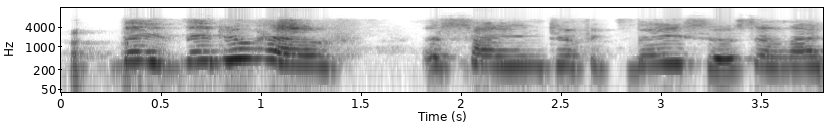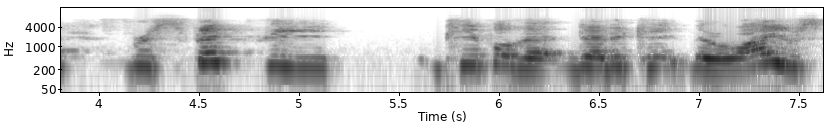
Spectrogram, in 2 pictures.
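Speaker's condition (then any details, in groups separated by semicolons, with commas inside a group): Cerebral palsy; wheelchair user, physical therapy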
